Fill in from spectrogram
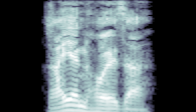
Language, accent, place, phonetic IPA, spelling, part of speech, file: German, Germany, Berlin, [ˈʁaɪ̯ənˌhɔɪ̯zɐ], Reihenhäuser, noun, De-Reihenhäuser.ogg
- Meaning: nominative/accusative/genitive plural of Reihenhaus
